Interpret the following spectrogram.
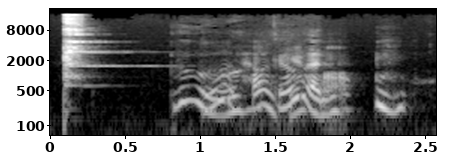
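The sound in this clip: Wine glasses clink together in a toast, giving one bright, ringing chime at the start that fades quickly before people begin talking.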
